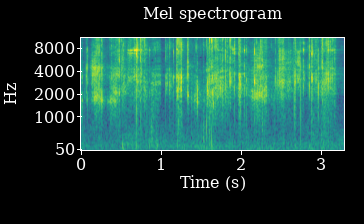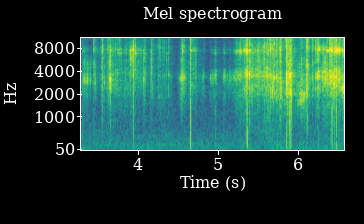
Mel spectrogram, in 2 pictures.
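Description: Several small hollow metal thimbles are held in both palms and shaken so they rattle against each other. The result is a dense, continuous stream of bright, tinny clicks and clinks with tiny ringing glints, almost entirely high with no low end, growing busier and louder toward the end.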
